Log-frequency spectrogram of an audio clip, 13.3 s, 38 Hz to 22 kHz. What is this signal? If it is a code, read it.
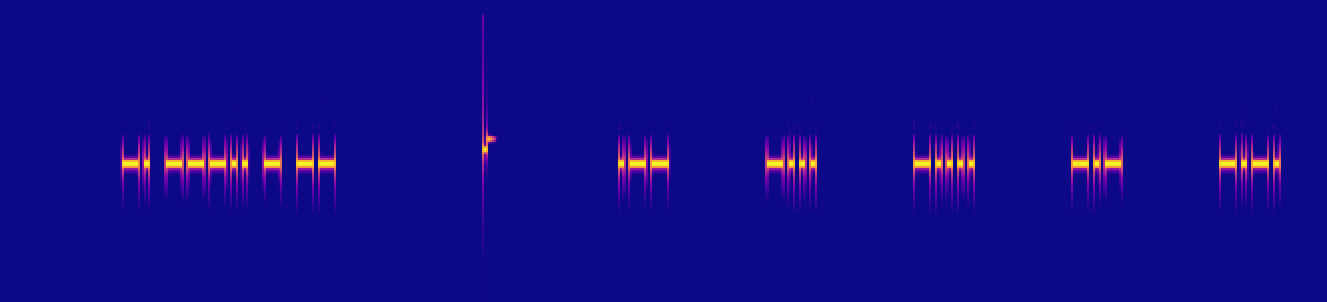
Morse code, heard as a keyed tone, about 22 wpm, spaced as for 11 wpm, 700 Hz. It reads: N8TM WB6KC
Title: USA Call Signs - 6x Character Spacing - 22wpm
